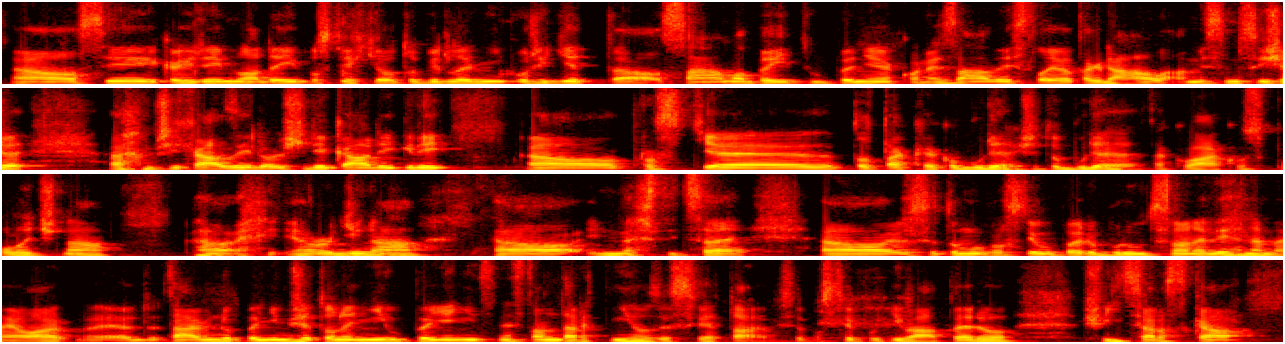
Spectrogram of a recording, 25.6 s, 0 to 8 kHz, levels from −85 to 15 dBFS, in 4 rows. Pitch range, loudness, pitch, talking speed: 130-140 Hz, -19 LUFS, 135 Hz, 165 wpm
